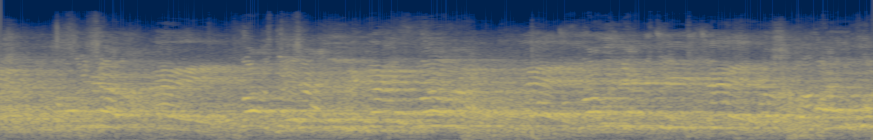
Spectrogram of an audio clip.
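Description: Several men's voices calling and shouting over one another in a large, echoing sports hall, with a few dull thuds from the ring.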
